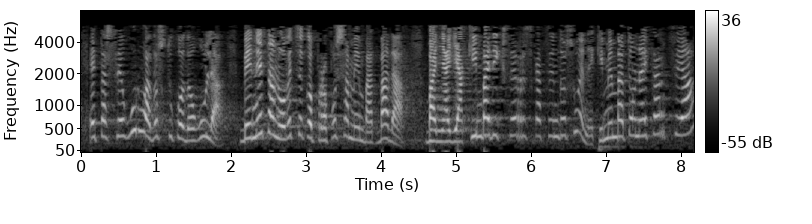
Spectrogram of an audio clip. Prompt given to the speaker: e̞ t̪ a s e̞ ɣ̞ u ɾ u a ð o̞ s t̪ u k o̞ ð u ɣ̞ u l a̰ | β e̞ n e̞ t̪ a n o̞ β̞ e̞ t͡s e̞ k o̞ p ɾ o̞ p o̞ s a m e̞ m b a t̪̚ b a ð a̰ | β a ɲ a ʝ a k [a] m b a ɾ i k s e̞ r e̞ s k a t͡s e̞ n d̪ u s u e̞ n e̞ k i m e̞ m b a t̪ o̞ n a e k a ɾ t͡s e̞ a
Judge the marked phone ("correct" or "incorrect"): incorrect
